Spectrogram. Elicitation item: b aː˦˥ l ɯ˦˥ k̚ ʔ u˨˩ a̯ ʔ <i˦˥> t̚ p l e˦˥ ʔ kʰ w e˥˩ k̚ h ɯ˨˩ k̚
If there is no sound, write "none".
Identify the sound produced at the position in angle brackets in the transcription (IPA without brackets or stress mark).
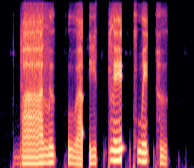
i˦˥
